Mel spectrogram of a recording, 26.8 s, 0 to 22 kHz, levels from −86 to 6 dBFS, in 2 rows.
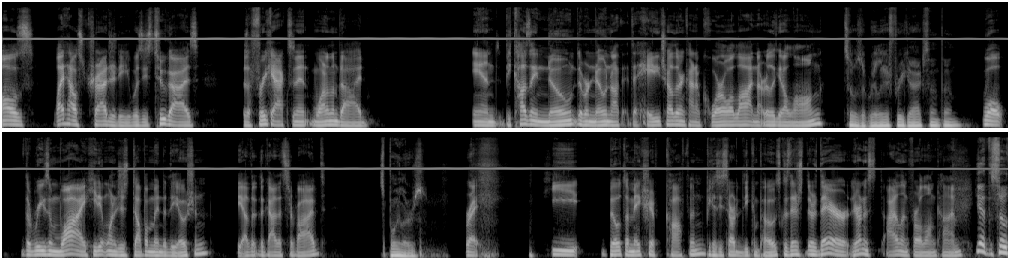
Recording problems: high-pitched whine; loud; throughout; 6.5 kHz, 7 dB below the speech
abrupt cut into speech; at the start and the end

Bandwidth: 18 kHz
